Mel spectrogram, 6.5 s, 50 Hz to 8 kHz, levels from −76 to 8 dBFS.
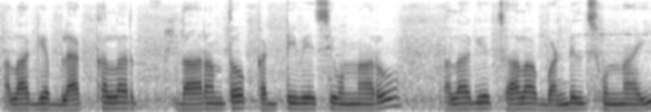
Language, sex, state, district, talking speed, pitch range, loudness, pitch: Telugu, male, Andhra Pradesh, Sri Satya Sai, 100 wpm, 135-150 Hz, -15 LUFS, 145 Hz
